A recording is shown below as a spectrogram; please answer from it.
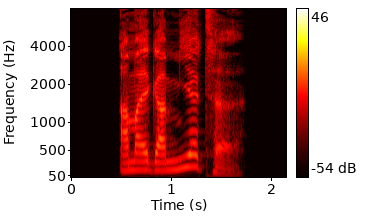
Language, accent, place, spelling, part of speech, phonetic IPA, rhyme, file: German, Germany, Berlin, amalgamierte, adjective / verb, [amalɡaˈmiːɐ̯tə], -iːɐ̯tə, De-amalgamierte.ogg
- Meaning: inflection of amalgamiert: 1. strong/mixed nominative/accusative feminine singular 2. strong nominative/accusative plural 3. weak nominative all-gender singular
